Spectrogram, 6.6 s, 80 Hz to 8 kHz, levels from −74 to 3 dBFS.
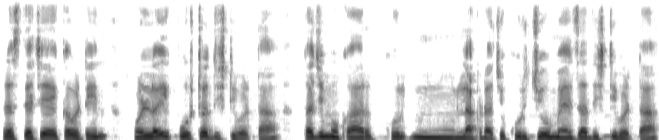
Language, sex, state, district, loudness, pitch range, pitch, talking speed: Konkani, female, Goa, North and South Goa, -18 LUFS, 140-155 Hz, 150 Hz, 145 wpm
